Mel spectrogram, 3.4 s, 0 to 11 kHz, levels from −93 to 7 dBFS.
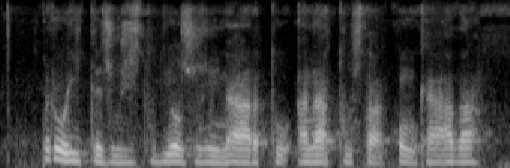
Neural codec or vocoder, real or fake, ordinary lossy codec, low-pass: vocoder, 44.1 kHz, 128 mel bands, Pupu-Vocoder; fake; Opus, 16 kbps; 9.9 kHz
